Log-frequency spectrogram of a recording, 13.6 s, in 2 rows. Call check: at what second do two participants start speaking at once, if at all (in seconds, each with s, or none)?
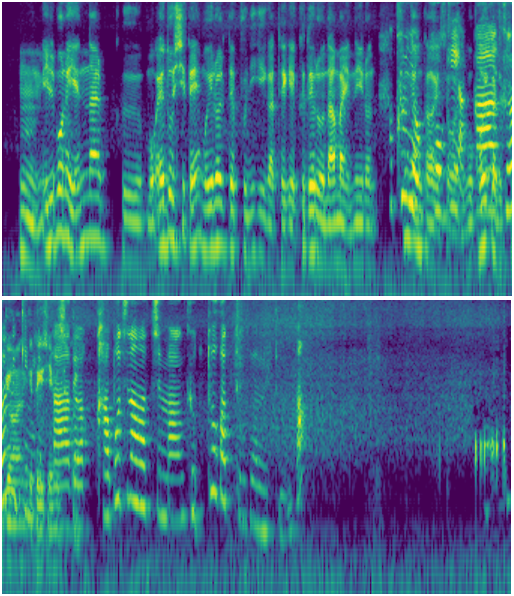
5.2 s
